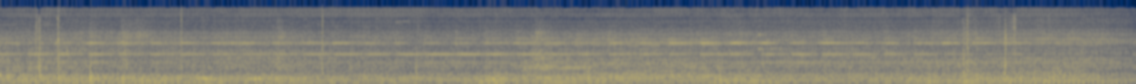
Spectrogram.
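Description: Freight train tank cars rolling past over the crossing and around a curve: a steady rumble of steel wheels on rail with a few sharp clicks from rail joints, under steady high-pitched ringing tones.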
